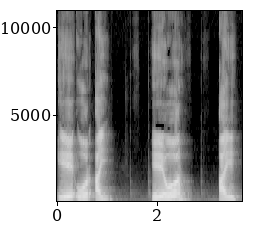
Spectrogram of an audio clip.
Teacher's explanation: मूल रूप से ये ध्यान रखना है किसका उच्चारण, कंठ प्लस तालु, कंठ प्लस कंठ प्लस तालु, किसका उच्चारण कंठ प्लस तालु दोनों से होता है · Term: कंठ तालु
